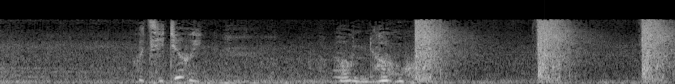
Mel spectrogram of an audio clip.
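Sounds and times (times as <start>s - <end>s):
speech: 1.5s - 2.2s, 3.4s - 4.4s
gunshots: 4.2s - 4.8s, 5.4s - 6.7s.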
